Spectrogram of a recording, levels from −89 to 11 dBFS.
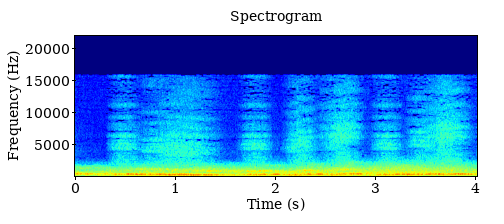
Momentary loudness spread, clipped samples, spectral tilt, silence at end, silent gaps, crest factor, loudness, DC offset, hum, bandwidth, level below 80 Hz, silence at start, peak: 4 LU; under 0.1%; -6.5 dB/octave; 0 s; none; 12 dB; -20 LUFS; under 0.1%; none; 16 kHz; -32 dBFS; 0 s; -8 dBFS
